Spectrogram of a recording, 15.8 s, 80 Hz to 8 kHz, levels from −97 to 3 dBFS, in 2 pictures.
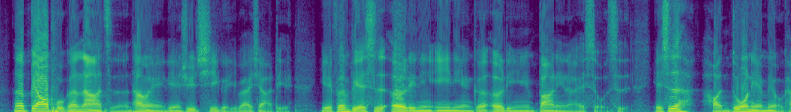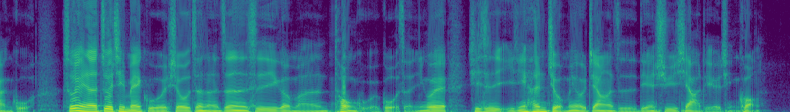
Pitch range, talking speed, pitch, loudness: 85-115 Hz, 330 characters per minute, 95 Hz, -14 LUFS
